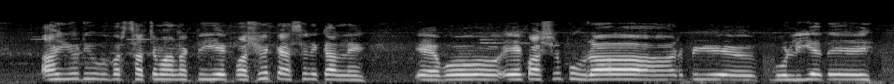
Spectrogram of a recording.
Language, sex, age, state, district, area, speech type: Dogri, male, 18-30, Jammu and Kashmir, Samba, rural, spontaneous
